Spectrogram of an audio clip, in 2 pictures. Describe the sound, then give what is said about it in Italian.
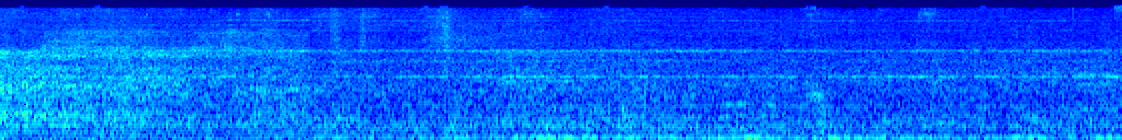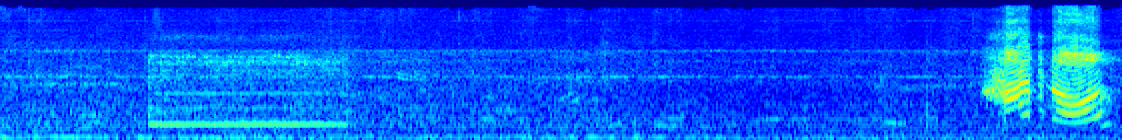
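A telephone ringback tone as a call is placed outside Florence's Santa Maria Novella station: a single steady tone lasting about a second, heard over constant background noise with voices. “loro si sono già trovati adesso tra pochi istanti li incontrerò anch'io. Li chiamo.”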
